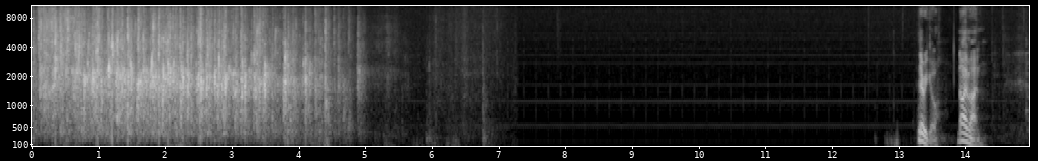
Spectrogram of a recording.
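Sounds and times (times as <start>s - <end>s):
audience applause: 0.0s - 5.1s
speech: 13.3s - 14.4s.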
